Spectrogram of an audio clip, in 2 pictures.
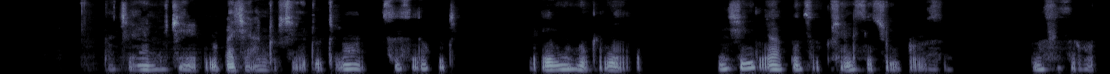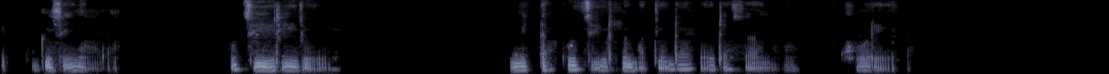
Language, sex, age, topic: Ndau, male, 18-24, health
